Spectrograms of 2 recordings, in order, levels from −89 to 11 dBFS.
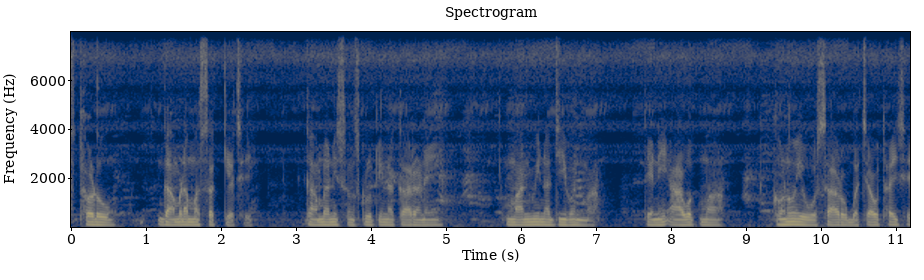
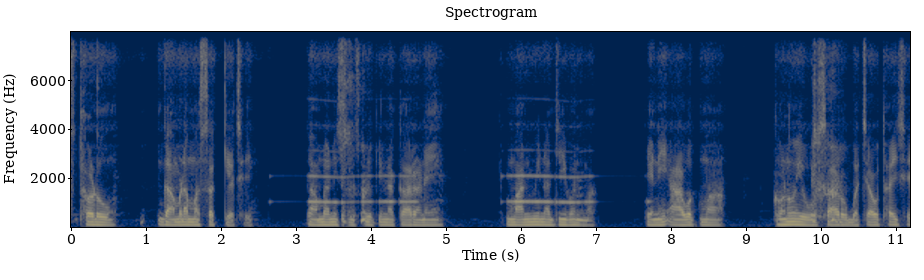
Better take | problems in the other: first | noise reduction (neural mask model RNNoise)

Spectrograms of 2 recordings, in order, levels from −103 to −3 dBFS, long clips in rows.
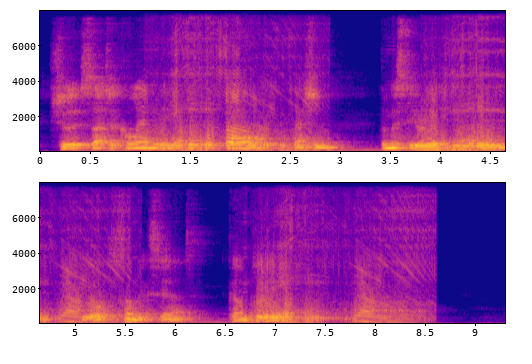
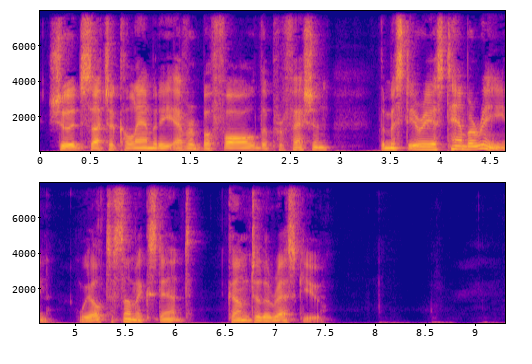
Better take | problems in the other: second | noise reduction (neural separator model SepFormer DNS4)

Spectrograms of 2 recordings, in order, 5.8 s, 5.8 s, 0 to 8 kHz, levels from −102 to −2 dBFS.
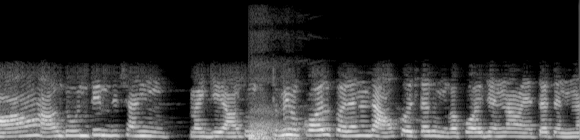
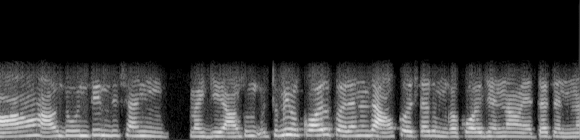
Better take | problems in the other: second | noise reduction (classical method WPE with log-MMSE)

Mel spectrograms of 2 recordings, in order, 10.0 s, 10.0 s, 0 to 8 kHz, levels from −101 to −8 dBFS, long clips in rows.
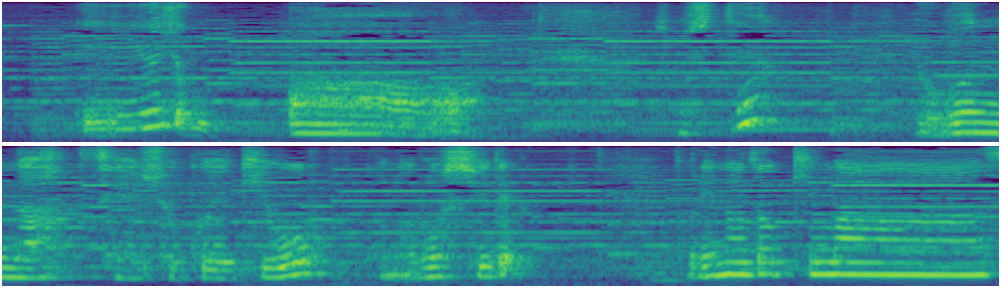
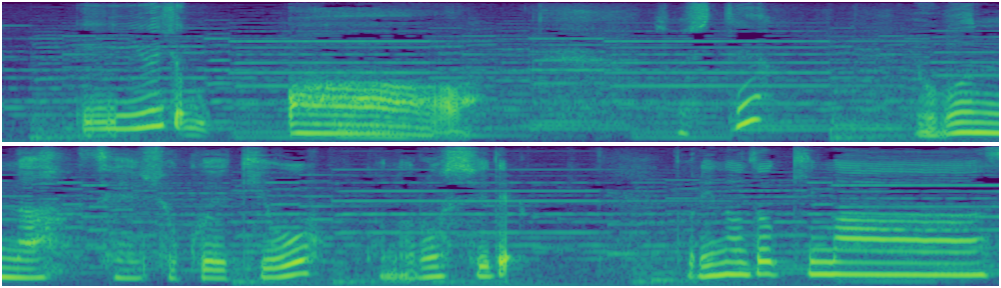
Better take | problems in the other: second | room echo; dies away in 0.3 s

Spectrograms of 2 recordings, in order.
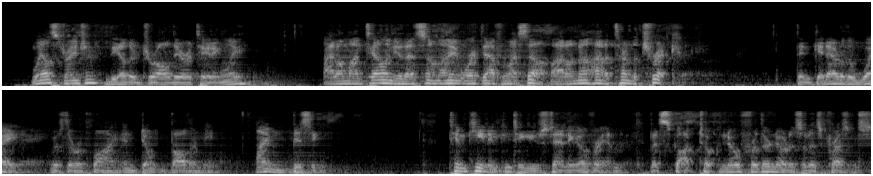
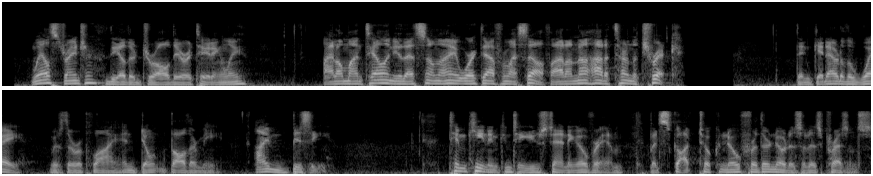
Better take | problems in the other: second | noise reduction (neural separator model SepFormer DNS4)

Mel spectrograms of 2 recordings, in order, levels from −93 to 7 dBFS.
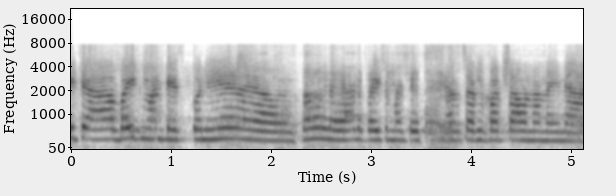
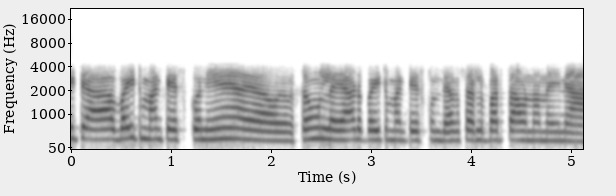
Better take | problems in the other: second | noise reduction (neural separator model SepFormer DNS4)

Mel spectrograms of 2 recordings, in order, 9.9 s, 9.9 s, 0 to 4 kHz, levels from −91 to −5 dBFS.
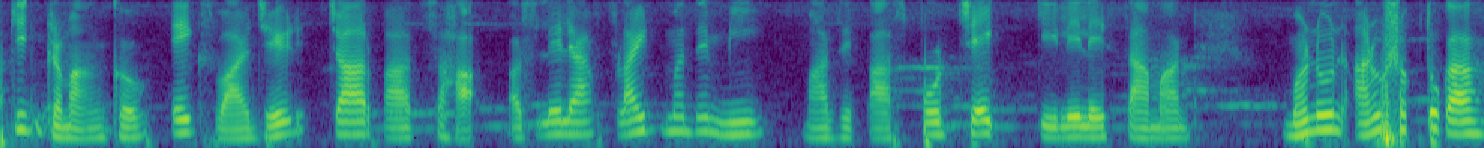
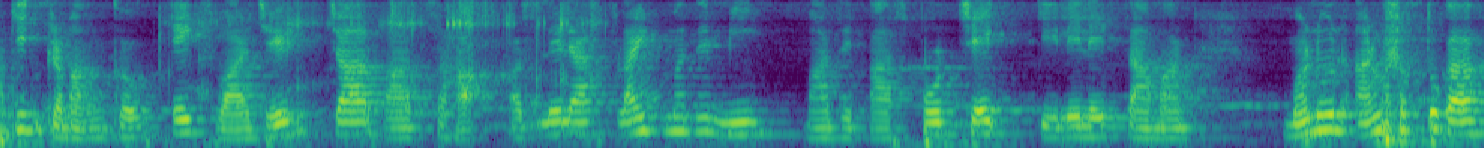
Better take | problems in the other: first | background sound (Coin (dropping) / Glass); 15 dB below the speech // room echo; dies away in 0.8 s

